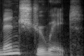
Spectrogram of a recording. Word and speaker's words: menstruate: there that men can menstruate, as he likes to call it. I personally don't like to pronounce the U, but I'm going to go with it here for the sake of quoting Mr.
